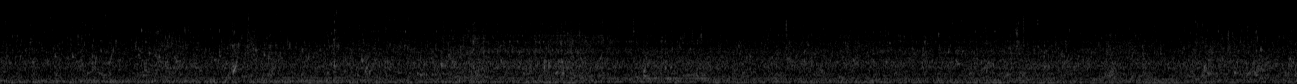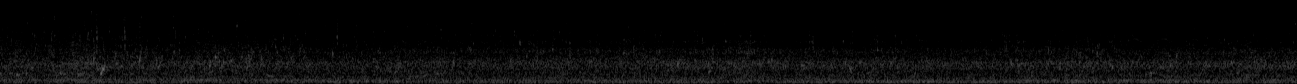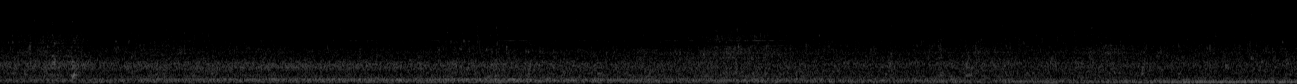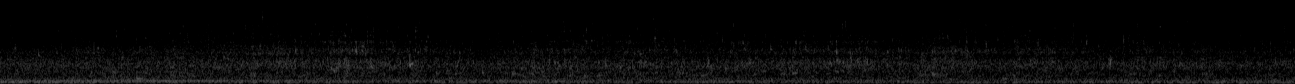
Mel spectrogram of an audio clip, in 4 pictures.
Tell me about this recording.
There was a dry spell of weather this morning, so I decided to make the most of it and go out recording. The location was a estuary, and the tide was on the way in (high tide around 3pm). After walking around and making a few recordings, I came across a inlet into what is called "Carnsew Pool", as the tide was coming in the water was rushing past me, swirling and bubbling (kind of), the current looked extremely strong. The location has changed since google did the satellite shots, above my location is a inlet that leads to the other body of water. The weather was cloudy, dry with a slight breeze. Slight post-processing - Used EQ to remove traffic hum. Microphones - 2 x DPA4060, Recorder - Tascam DR100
